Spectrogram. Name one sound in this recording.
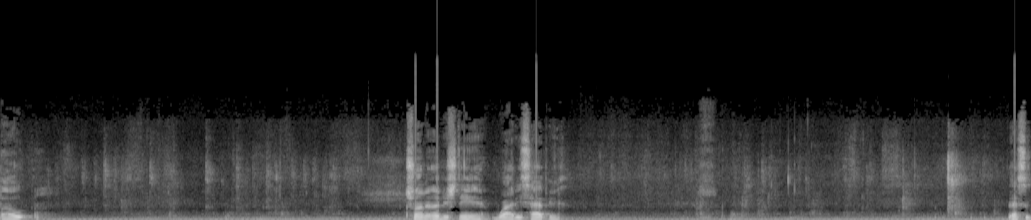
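A man speaks in short bursts with long pauses.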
